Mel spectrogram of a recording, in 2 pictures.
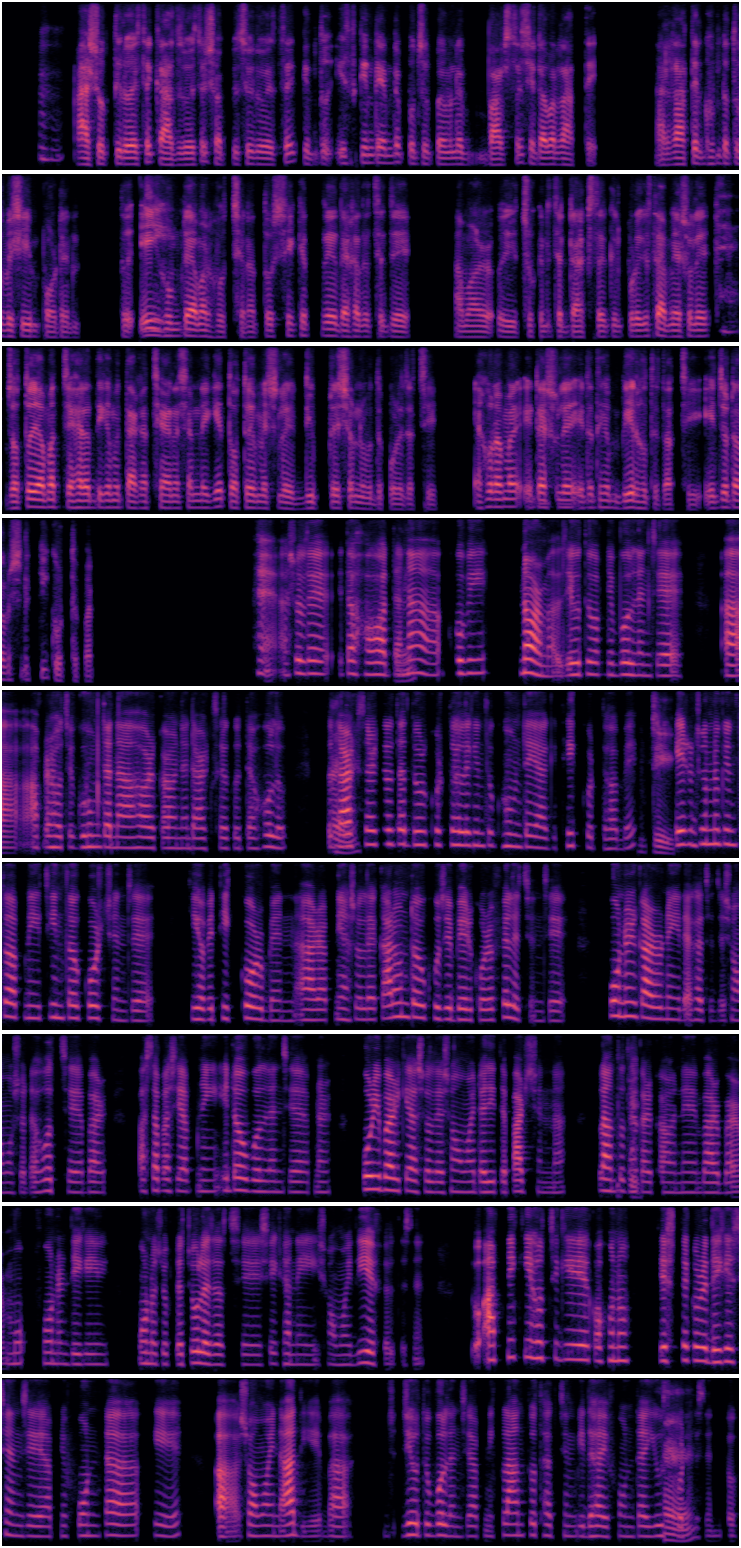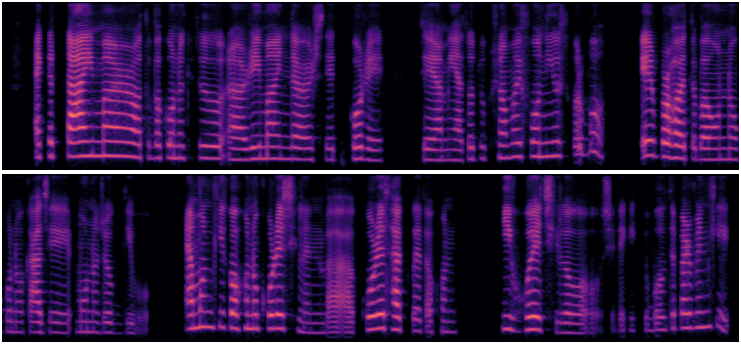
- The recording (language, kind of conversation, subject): Bengali, advice, রাতে স্ক্রিন সময় বেশি থাকলে কি ঘুমের সমস্যা হয়?
- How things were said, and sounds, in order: unintelligible speech; other background noise; tapping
